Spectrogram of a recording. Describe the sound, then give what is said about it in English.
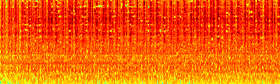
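An old film projector motor whirs into motion after the projectionist presses a button and the lamp blinks on. It settles at once into a rapid, steady mechanical clatter with a bright hiss on top as film runs through to a screen four stories tall. The sound is continuous and fairly loud, with no voices. “The lamp in the old projector blinks on, the motor fires up, and light streams through frames of film onto a screen four stories tall.”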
